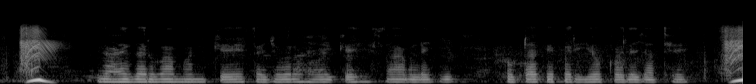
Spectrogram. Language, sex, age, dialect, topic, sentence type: Chhattisgarhi, male, 18-24, Western/Budati/Khatahi, agriculture, statement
